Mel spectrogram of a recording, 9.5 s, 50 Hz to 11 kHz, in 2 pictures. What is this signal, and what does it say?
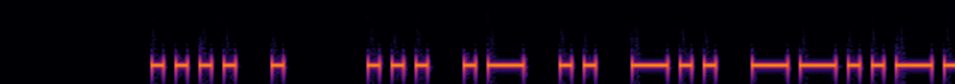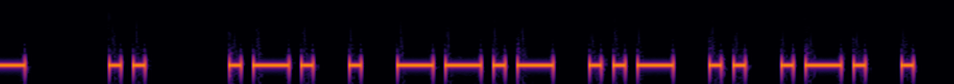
Morse code, heard as a keyed tone, about 20 wpm, 700 Hz. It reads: HE SAID, I REQUIRE
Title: Sentences from Top 1000 Words - Review Part 6 - 20wpm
